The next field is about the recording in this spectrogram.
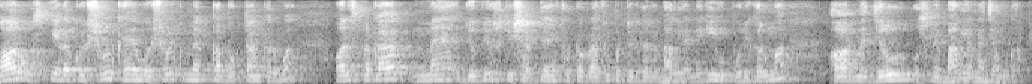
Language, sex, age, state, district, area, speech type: Hindi, male, 30-45, Rajasthan, Jaipur, urban, spontaneous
